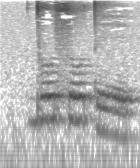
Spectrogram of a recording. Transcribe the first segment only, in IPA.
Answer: d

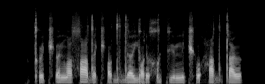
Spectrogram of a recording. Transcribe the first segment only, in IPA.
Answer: kʼ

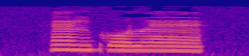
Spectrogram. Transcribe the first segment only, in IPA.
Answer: ɛ̃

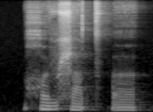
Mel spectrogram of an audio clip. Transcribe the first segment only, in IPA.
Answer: χ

